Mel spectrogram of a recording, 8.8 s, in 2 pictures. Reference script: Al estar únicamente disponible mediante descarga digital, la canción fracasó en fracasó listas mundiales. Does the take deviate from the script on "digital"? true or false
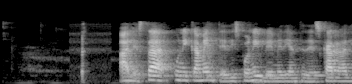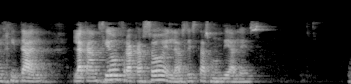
false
